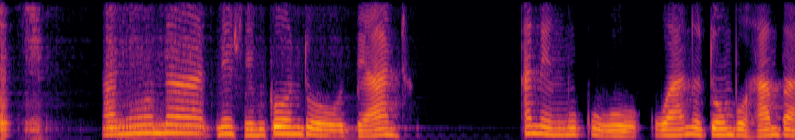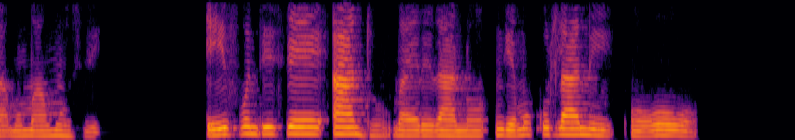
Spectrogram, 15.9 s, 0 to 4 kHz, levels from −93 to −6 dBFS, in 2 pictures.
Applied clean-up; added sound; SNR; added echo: neural mask model RNNoise.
